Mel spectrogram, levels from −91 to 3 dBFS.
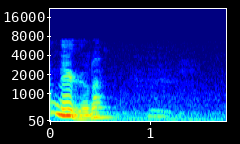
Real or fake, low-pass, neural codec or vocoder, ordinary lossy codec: real; 7.2 kHz; none; none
